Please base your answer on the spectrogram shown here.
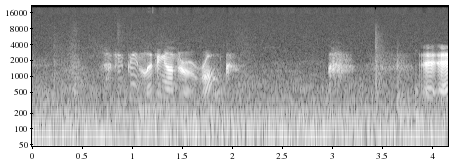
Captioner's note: laughing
